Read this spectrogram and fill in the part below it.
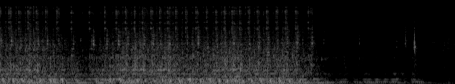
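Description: Sewing machine stitching, a fast, steady, close mechanical whirring and clatter for about three seconds, then stopping, followed by a few faint clicks and handling sounds.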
